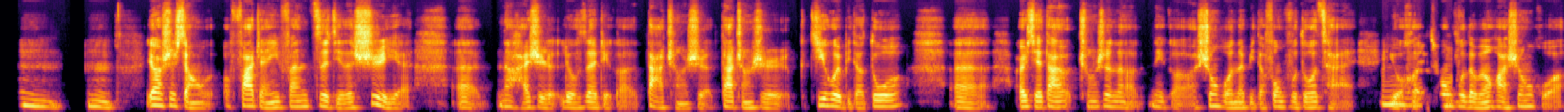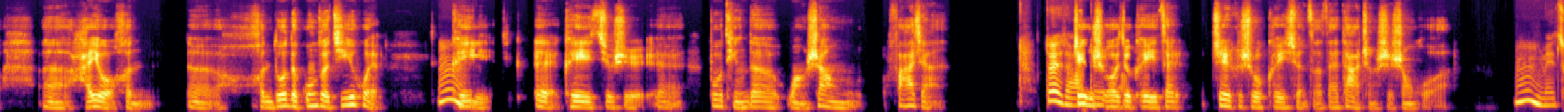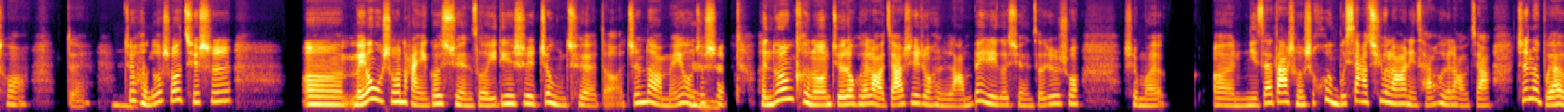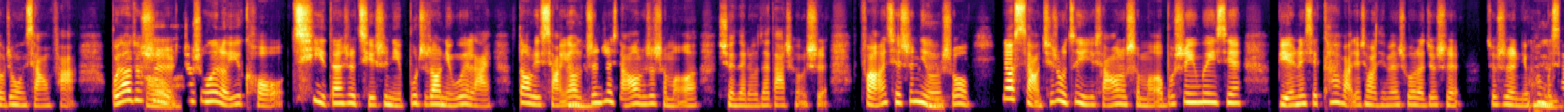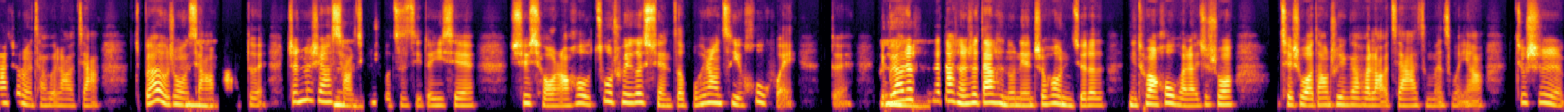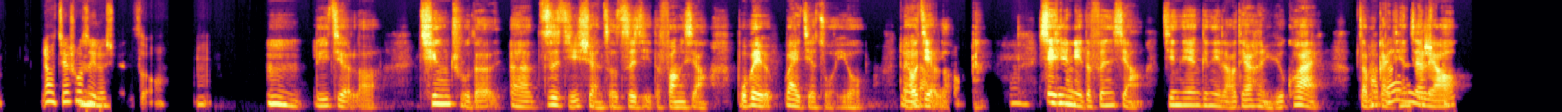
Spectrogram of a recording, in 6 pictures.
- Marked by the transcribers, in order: throat clearing
- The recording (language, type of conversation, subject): Chinese, podcast, 你会选择留在城市，还是回老家发展？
